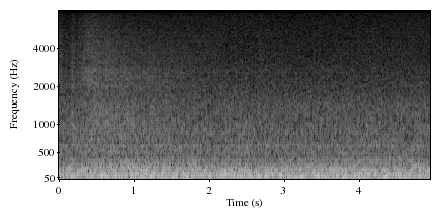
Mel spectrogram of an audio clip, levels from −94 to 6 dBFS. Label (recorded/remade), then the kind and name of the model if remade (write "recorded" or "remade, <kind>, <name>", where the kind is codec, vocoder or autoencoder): remade, vocoder, Vocos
